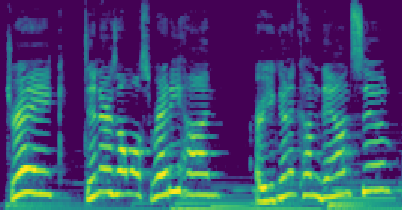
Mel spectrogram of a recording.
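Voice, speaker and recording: Woman doing a high-pitched, nagging mom. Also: unhurried, faint music behind. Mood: calling, coaxing. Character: nagging, exasperated mother of a teenage gamer. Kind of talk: dramatic story reading.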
